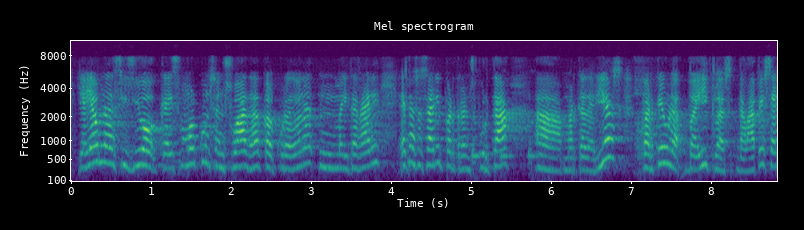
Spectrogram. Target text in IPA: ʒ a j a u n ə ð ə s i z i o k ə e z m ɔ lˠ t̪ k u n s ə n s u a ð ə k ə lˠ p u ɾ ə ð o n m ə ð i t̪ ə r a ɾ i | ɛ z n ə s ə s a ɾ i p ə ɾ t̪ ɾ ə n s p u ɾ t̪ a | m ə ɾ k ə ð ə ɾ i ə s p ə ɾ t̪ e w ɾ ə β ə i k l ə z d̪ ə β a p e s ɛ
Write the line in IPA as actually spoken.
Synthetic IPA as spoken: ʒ a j a u n ə ð ə s i z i o k ə e z m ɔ lˠ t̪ k u n s ə n s u a ð ə k ə lˠ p u ɾ ə ð o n m ə ð i t̪ ə r a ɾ i | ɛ z n ə s ə s a ɾ i p ə ɾ t̪ ɾ ə n s p u ɾ t̪ a | m ə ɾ k ə ð ə ɾ i ə s p ə ɾ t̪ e w ɾ ə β ə i k l ə z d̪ ə β a p e s ɛ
